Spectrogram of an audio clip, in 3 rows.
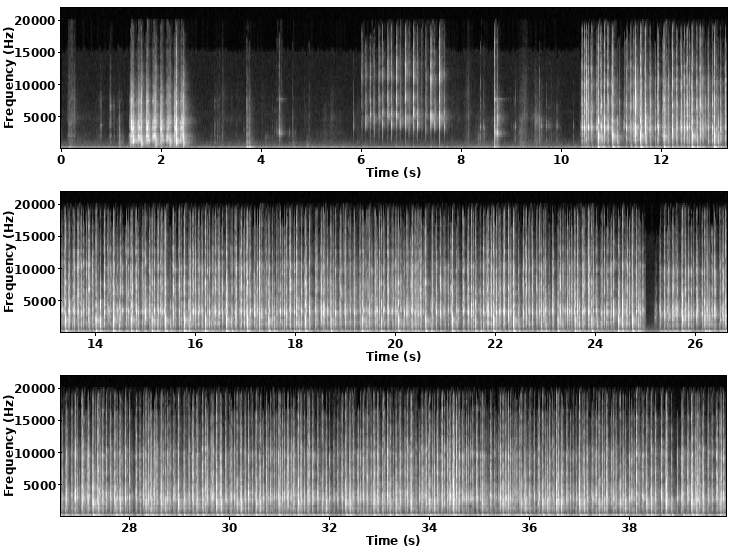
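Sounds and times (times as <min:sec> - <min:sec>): mechanical keyboard typing: 0:01.4 - 0:02.5, 0:10.4 - 0:39.9.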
